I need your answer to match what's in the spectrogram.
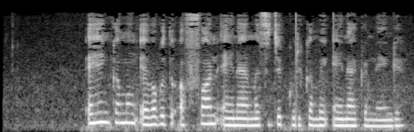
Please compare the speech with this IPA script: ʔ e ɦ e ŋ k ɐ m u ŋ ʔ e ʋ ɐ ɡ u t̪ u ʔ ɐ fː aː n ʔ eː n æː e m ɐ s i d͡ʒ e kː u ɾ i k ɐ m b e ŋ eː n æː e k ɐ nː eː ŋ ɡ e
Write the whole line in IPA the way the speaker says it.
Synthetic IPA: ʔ e ɦ e ŋ k ɐ m u ŋ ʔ e ʋ ɐ ɡ u t̪ u ʔ ɐ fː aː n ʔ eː n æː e m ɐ s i d͡ʒ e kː u ɾ i k ɐ m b e ŋ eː n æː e k ɐ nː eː ŋ ɡ e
